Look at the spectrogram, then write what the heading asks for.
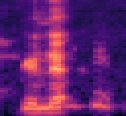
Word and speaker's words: Janely: Janelle. Like Janelle with an extra E sound at the end.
